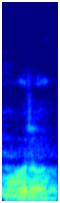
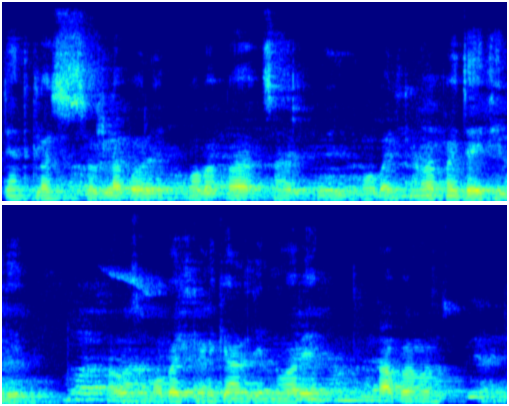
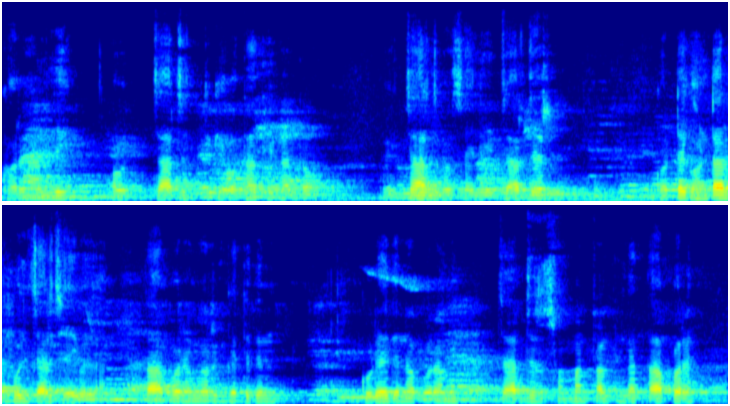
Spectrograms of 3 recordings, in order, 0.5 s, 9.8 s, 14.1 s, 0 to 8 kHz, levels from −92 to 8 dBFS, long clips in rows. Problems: constant background noise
